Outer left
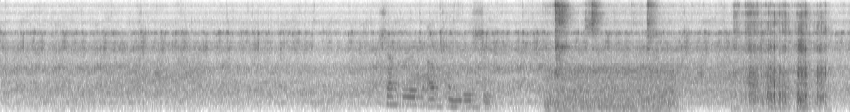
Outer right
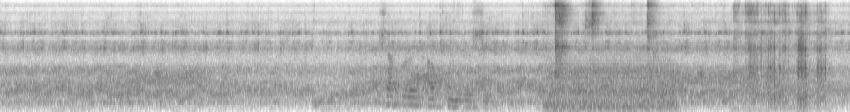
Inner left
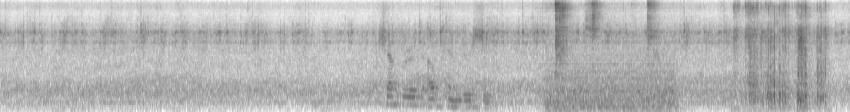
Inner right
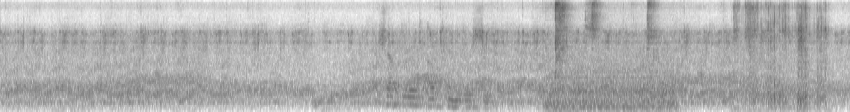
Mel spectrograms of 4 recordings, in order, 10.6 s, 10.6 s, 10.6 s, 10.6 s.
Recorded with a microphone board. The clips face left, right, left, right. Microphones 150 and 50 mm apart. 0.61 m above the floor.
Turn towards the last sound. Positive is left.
turn(degrees=25)  # may be behind; listen again after turning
